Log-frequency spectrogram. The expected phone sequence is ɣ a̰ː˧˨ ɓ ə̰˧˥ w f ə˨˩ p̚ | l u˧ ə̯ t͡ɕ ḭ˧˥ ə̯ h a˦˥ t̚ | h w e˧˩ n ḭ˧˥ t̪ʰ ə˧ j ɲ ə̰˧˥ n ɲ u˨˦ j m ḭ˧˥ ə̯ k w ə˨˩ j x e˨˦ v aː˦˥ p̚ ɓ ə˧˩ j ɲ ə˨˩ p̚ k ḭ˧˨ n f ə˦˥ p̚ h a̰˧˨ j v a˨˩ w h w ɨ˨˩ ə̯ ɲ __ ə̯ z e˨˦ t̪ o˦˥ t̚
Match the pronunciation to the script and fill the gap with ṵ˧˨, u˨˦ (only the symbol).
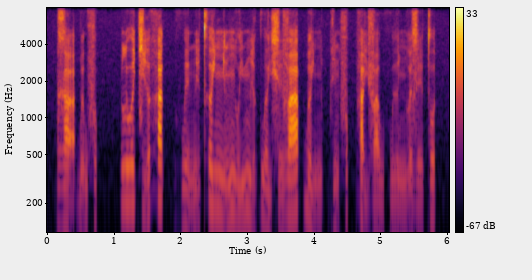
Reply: ṵ˧˨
